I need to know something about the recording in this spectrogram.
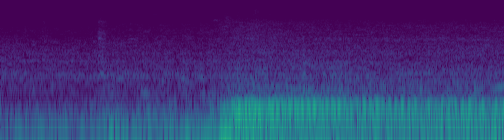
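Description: A car engine starts up.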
